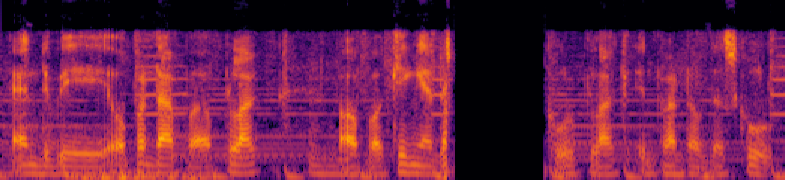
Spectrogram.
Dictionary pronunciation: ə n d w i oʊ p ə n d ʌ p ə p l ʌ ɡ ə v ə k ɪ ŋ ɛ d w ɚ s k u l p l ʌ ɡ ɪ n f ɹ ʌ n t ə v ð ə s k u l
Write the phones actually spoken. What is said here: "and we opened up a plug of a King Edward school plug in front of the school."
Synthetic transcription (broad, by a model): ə n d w i oʊ p ə n d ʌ p ə p l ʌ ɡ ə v ə k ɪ ŋ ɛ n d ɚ s k u l p l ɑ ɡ ɪ n f ɹ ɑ n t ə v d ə s k u l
